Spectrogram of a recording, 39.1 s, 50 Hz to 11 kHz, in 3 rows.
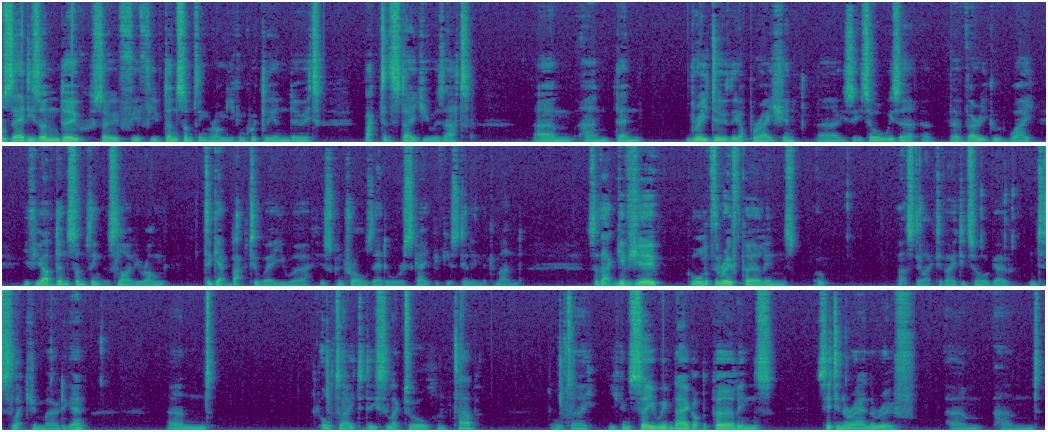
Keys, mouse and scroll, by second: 25.5 click, 26.6 middle click, 27.4-28.1 scroll down 2, 28.1-28.5 scroll down 1, 30.1 alt+a, 31.4 Tab, 33.0 alt+a, 36.5-39.1 middle drag.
